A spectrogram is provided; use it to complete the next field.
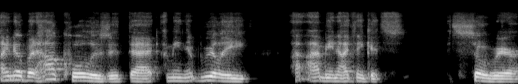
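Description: Pitched fairly high, a man with an unremarkable speaking voice talks at a moderate pace with ordinary pitch variation. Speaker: journalist. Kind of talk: casual chat.

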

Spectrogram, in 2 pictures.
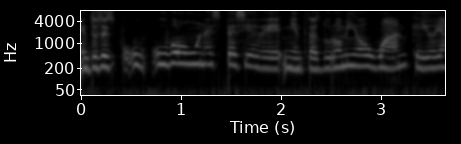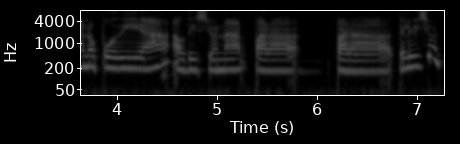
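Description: On a very clean recording with a silent background, a woman with a plain, everyday voice speaks at a fairly slow pace and medium pitch, with ordinary pitch variation. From Mexico, Culiacán, Sinaloa. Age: young. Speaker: actress, comedian and producer. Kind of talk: interview conversation.

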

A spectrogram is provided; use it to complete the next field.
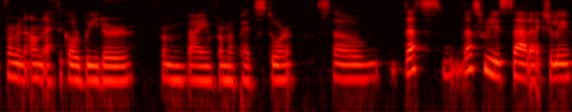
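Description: The speaker talks at a moderate pace with a Swedish accent. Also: woman, fairly low pitch for a woman, ordinary pitch variation. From Sweden. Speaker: hamster breeder. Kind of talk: casual interview chat.

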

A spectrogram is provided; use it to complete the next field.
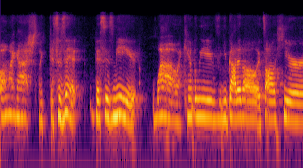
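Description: A woman talks with an American accent at a fairly slow pace. Her pitch is fairly high, and her intonation is monotone and flat. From Michigan. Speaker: design consultant and founder, autoimmune patient. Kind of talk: casual interview chat.

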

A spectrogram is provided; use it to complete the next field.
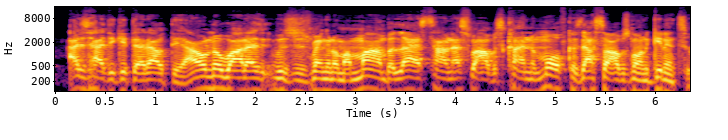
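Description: A medium-pitched man in a New York accent, animated in tone, very fast with hardly any pauses, over noticeable background noise. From Harlem, New York City. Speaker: podcast host. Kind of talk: casual chat.

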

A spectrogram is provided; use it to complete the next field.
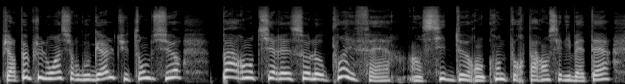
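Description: Lively intonation and a moderate pace mark a woman's unremarkable speaking voice. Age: 30s. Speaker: podcast host. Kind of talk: casual chat; scripted narration.

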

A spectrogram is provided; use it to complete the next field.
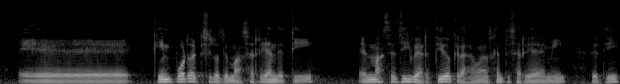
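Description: Against a silent background in a very clean recording, a man speaks in a dark, mellow tone with ordinary pitch variation. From Monterrey, Mexico. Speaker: gastronomy entrepreneur and teacher. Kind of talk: interview. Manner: halting.

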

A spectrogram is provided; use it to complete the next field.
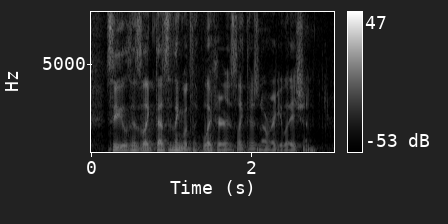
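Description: This man's voice carries vocal fry. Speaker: rock band vocalist. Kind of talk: casual chat. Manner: animated.

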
